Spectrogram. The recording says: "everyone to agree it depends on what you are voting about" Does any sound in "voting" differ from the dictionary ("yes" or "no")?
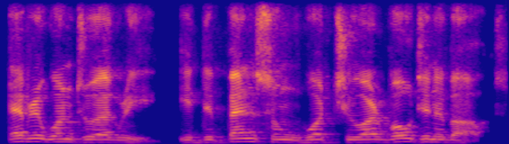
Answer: no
